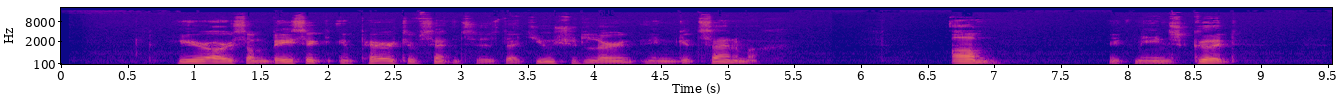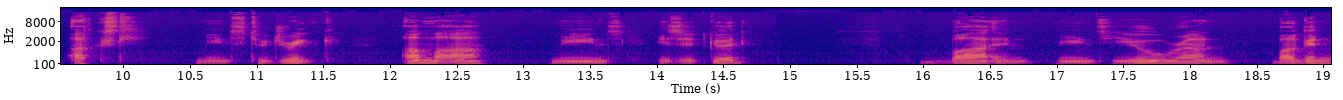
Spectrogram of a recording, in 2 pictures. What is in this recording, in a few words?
gitxsanimx imperatives; imperatives commands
